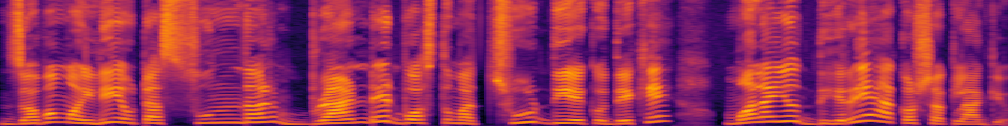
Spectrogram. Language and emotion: Nepali, happy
